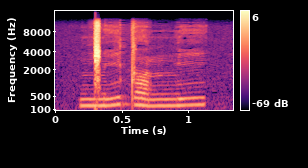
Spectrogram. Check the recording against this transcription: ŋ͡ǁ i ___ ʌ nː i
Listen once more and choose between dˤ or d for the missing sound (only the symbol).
d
